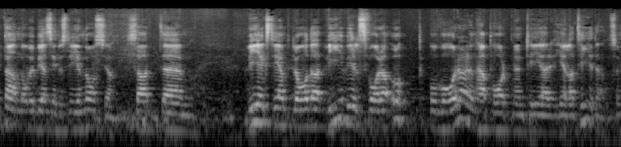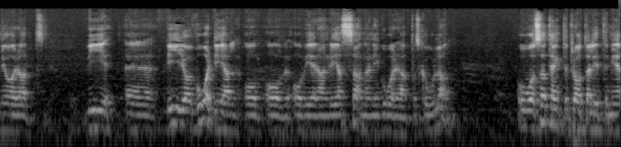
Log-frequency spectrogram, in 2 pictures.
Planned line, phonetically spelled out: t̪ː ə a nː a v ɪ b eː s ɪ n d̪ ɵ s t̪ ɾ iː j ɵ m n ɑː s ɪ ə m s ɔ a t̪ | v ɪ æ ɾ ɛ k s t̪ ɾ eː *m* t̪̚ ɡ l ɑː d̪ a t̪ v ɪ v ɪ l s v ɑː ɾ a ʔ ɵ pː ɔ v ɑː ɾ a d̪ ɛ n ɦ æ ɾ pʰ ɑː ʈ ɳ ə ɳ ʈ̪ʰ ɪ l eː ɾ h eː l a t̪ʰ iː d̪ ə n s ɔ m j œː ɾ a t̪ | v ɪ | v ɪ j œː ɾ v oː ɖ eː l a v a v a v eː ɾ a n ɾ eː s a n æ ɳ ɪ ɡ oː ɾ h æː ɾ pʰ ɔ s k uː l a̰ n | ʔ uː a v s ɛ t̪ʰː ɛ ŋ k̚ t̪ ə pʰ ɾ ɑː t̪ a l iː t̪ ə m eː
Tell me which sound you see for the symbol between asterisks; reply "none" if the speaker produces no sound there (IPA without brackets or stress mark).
m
